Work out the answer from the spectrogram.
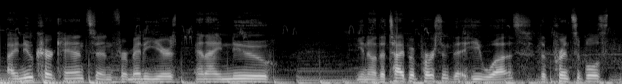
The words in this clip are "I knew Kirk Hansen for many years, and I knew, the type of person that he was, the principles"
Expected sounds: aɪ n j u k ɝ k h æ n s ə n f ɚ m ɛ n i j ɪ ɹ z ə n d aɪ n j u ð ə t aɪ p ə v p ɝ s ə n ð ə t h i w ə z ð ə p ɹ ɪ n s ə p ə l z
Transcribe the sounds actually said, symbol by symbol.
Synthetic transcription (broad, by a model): aɪ n j u k ɝ k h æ n s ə n f ɚ m ɛ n i j ɪ ɹ z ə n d aɪ n j u ð ə t aɪ p ə v p ɝ s ə n ð ə t h i w ə z ð ə p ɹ ɪ n s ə p l z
